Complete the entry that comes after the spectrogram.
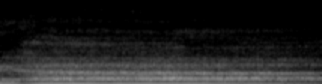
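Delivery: long, soft, audible sigh out; big sigh. Shown as a demonstration. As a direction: let out a long releasing breath. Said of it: "Big sigh".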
